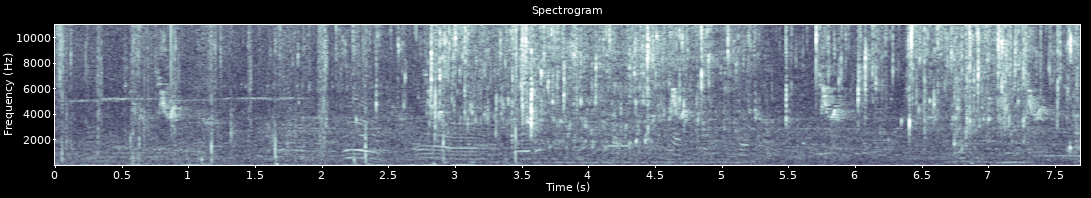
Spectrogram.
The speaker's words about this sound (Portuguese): O velho ali molhou as mãos para o sabão escorregar bem.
